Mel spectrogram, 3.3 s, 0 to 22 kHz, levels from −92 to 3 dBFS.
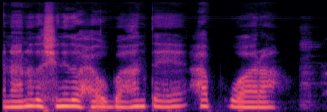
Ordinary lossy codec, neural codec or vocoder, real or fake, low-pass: none; none; real; 19.8 kHz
